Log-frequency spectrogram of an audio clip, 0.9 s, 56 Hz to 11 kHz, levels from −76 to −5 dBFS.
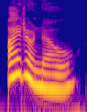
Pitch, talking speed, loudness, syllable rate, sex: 225 Hz, 205 wpm, -15 LUFS, 4.4 syllables/s, female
